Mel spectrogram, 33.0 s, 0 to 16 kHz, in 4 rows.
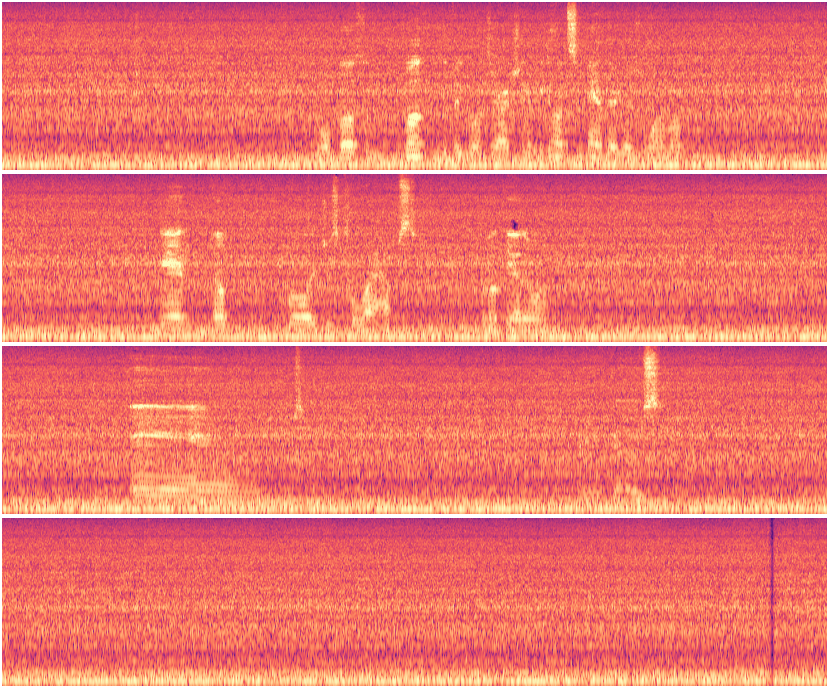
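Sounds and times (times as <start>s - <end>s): fan running: 0.0s - 33.0s.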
